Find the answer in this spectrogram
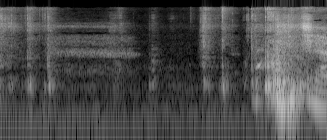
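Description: Irregular light clicks and taps, about a dozen short ticks spread through the two seconds, from hands working at the plastic body of an air fryer.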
